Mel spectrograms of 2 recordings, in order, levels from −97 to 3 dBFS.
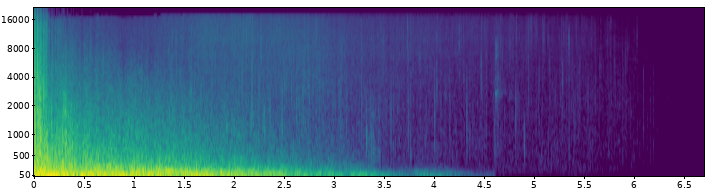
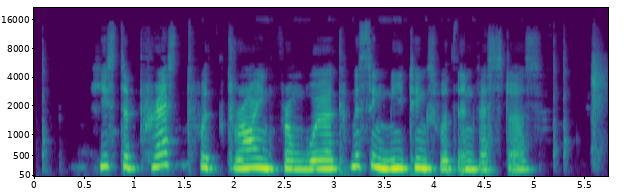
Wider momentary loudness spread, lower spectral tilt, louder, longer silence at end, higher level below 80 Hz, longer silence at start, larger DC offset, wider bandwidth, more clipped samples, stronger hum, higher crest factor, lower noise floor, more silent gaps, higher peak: first, 20 LU vs 16 LU; about the same, -7 dB/octave vs -8 dB/octave; first, -11 LUFS vs -17 LUFS; first, 3.7 s vs 0.1 s; first, -14 dBFS vs -60 dBFS; second, 0 s vs 0.65 s; neither; first, 15.5 kHz vs 10.5 kHz; first, 3% vs under 0.1%; neither; about the same, 12 dB vs 14 dB; first, -84 dBFS vs -57 dBFS; neither; first, 0 dBFS vs -4 dBFS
